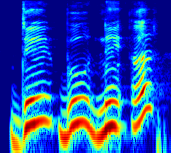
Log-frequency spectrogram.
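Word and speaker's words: debonair: डी ई डे, बी यू, इसे क्या पढ़ेंगे, बो, डेबो, एन ए आई आर को क्या पढ़ते हैं, एयर, और आगे एन है, तो हमारी पूरी मीनिंग क्या बनी, डेबोनेयर, डेबोनेयर।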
